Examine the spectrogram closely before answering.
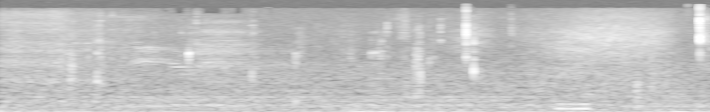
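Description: Wet chewing of a pineapple-flavored Hi-Chew chewy candy, with steady sticky mouth sounds and small smacks repeating through the whole stretch, with no talking.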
